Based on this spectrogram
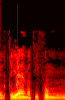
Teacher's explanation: فالتاء مع الثاء هنا أصبح عندي التقارب، التقارب في المخرج تاء ثاء، هما من طرف اللسان كلهم، لكن بتعتمد يعتمد طرف اللسان على بعض إيه أجزاء من الأسنان أو من الفم، فينتج هذا الحرف الثاني. · Term: الإدغام الكبير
